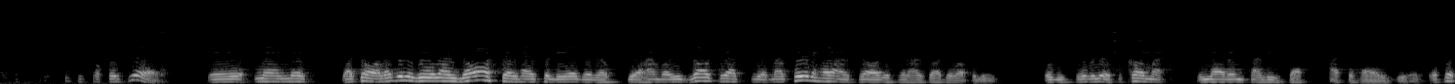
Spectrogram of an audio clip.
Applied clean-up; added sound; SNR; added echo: neural mask model DeepFilterNet 3.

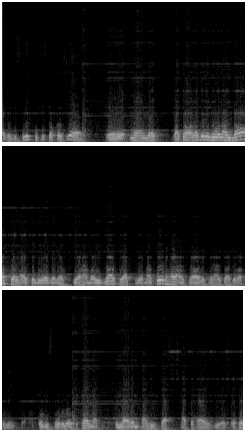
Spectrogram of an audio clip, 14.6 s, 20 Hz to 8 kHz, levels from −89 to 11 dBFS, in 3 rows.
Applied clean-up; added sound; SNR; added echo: neural separator model SepFormer DNS4.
